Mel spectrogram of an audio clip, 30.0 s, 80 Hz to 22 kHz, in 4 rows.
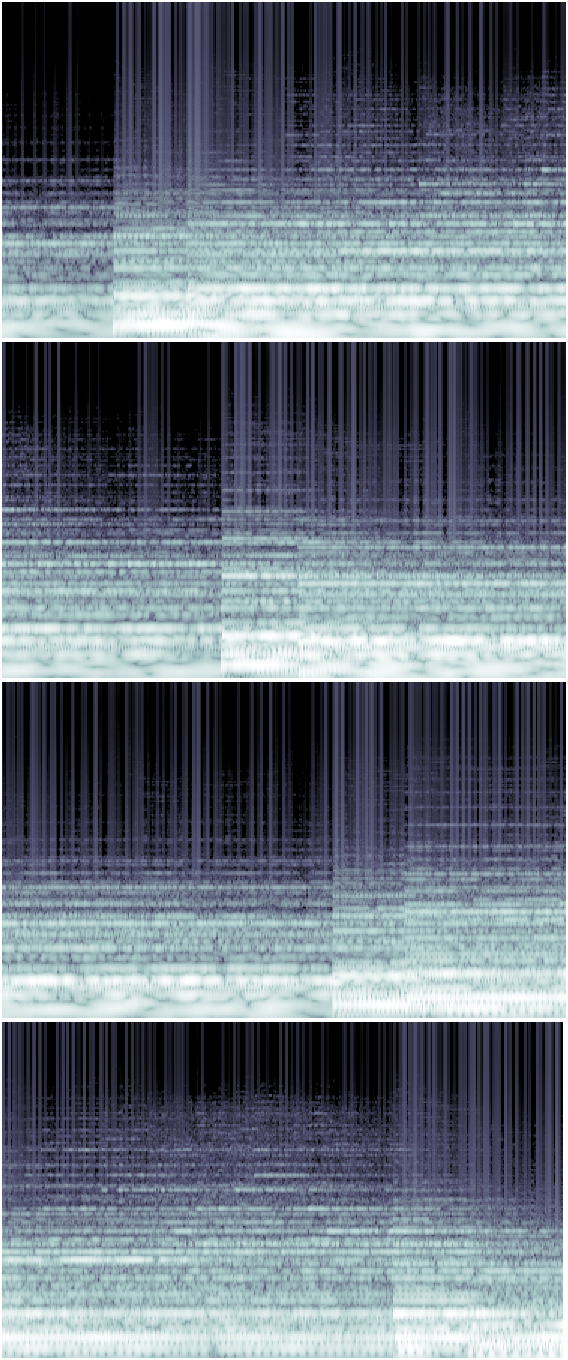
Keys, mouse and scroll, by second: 0.9 shift+a, 5.2 s, 11.2-14.4 drag, 14.7 KP_0, 17.0-18.9 drag, 20.3-22.2 drag, 23.4-25.1 drag, 25.6-27.4 drag, 28.5-30.0 drag, 29.7 s.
